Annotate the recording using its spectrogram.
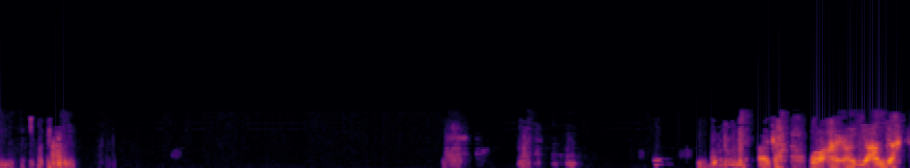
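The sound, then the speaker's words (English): A dog close by, trying to lick a person's ear, whimpers and gives short, high yips in scattered bursts separated by quiet gaps, then becomes louder and more continuous toward the end. “I got the fucking dog over here trying to lick my ear.”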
